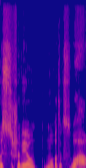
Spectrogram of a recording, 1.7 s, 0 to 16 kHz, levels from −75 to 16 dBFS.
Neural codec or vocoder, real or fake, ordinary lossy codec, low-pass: none; real; Opus, 32 kbps; 14.4 kHz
